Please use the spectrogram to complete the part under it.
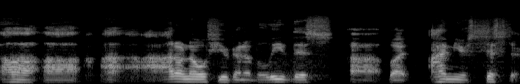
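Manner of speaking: mock frightened, timid voice. Retelling a sister's first phone call: imitating a scared, timid voice. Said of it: "I hear this scared, timid female voice".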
